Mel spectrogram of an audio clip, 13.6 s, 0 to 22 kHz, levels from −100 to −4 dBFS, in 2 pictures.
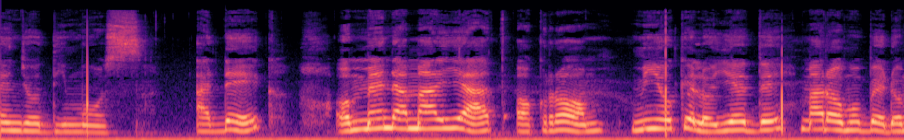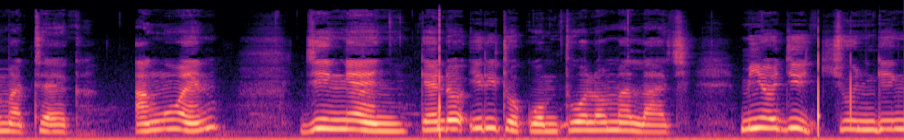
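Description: Speech, with a loud pop at 0.65–0.67, 4.99–5.01, 5.86–5.88 and 10.07–10.09 s, plus a double pop at 12.91–13.18 s, each peaking around 20 dB above the speech. The speech carries on underneath, unlike a dropout. The cause is likely a voltage spike from a plug, switch, static or driver glitch.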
